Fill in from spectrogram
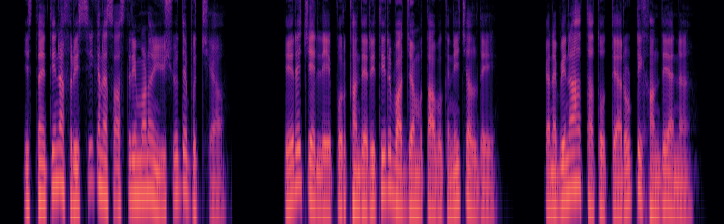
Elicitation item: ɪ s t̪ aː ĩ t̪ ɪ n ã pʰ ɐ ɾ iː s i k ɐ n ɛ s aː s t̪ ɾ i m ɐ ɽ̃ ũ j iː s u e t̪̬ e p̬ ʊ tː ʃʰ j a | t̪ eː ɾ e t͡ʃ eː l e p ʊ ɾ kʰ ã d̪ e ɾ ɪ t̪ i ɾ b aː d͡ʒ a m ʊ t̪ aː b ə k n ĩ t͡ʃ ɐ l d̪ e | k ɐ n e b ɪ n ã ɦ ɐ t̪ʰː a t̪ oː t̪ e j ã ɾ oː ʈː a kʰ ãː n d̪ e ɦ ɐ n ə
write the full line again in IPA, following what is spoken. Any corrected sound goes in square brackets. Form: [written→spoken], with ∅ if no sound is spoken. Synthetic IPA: ɪ s t̪ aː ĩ t̪ ɪ n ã pʰ ɐ ɾ iː s i k ɐ n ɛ s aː s t̪ ɾ i m ɐ ɽ̃ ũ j iː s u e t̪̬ e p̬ ʊ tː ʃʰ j a | t̪ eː ɾ e t͡ʃ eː l e p ʊ ɾ kʰ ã d̪ e ɾ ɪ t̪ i ɾ b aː d͡ʒ a m ʊ t̪ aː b ə k n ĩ t͡ʃ ɐ l d̪ e | k ɐ n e b ɪ n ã ɦ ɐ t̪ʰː a t̪ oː t̪ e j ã ɾ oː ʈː [a→i] kʰ ãː n d̪ e ɦ ɐ n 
